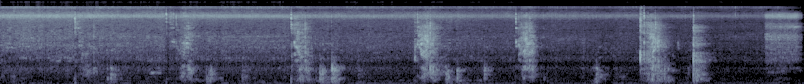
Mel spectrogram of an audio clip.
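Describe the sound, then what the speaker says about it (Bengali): Roti fried in ghee on a pan: a soft background hiss broken by repeated short bursts of scraping and crackling as the bread is pressed and turned, close and moderately loud, with no voices. "এই যে রুটি ভাজতেছি"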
